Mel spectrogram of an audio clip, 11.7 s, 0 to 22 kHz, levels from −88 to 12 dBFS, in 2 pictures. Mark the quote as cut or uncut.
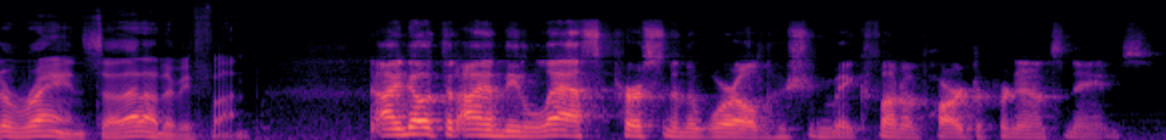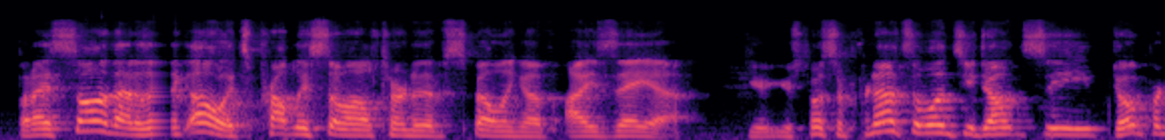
cut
